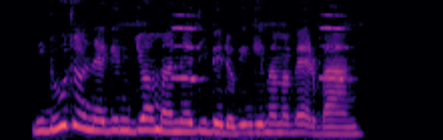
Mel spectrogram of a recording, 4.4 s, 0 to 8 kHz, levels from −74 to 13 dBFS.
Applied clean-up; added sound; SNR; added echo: neural mask model RNNoise.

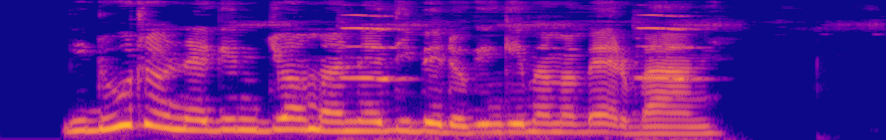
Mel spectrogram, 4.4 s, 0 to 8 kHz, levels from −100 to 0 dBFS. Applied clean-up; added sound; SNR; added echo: none; Wind instrument, woodwind instrument; 8 dB; none.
